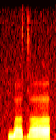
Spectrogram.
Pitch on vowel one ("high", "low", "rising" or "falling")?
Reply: low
